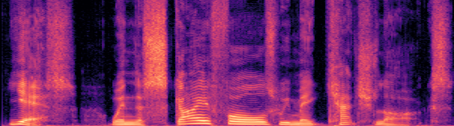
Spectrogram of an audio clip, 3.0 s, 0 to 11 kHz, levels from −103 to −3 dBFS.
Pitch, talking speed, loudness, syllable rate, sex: 150 Hz, 180 wpm, -17 LUFS, 3.3 syllables/s, male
